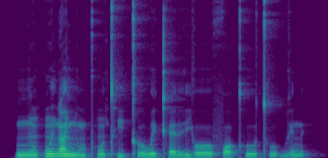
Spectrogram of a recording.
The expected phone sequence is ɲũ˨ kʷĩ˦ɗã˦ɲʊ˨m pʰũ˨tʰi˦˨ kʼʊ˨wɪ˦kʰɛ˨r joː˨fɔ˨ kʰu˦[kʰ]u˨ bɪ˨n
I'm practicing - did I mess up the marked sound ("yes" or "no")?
yes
